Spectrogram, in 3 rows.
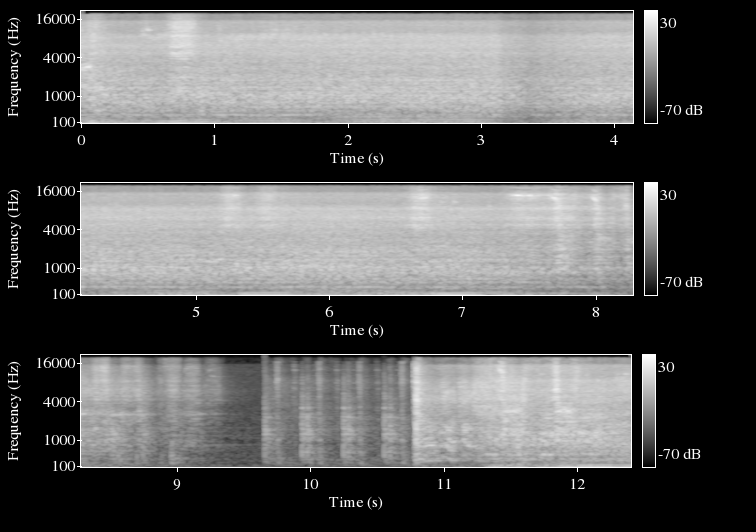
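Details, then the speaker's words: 1965 Ford F250 300 six, parked about 17 years: runs rough and uneven, sags almost to a stall, catches again when throttle is pumped; won't hold idle on its own, owner suspects a plugged carburetor idle circuit. "so what does that mean is our idle circuit plugged up because if i pump it she'll take"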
